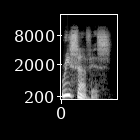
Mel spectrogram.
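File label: "resurface", English, British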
